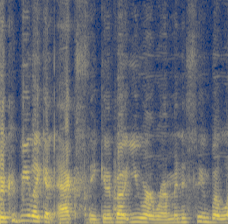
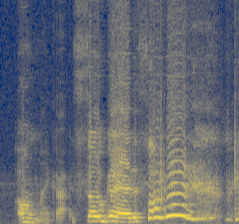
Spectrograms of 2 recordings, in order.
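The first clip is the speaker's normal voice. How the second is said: bubbling over with excitement, high and swooping; 5 semitones higher, 4 dB louder than usual. Speaker reacting to the group's ideas, excited. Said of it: "I'm getting excited for y'all".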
